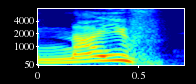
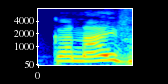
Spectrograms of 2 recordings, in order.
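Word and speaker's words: knife: नाइफ इसको कनाइफ मत पढ़िएगा।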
